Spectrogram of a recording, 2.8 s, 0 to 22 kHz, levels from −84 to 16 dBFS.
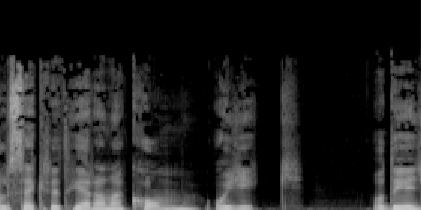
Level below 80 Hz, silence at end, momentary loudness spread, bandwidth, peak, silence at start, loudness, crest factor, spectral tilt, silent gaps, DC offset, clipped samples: -42 dBFS; 0 s; 6 LU; 16.5 kHz; 0 dBFS; 0 s; -17 LUFS; 16 dB; -4.5 dB/octave; none; under 0.1%; under 0.1%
